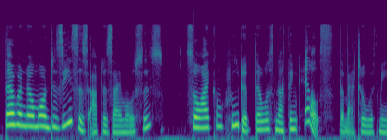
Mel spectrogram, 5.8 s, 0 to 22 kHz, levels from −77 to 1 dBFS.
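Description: At 2.90 s there's a bit error spike, a single sharp tick peaking around -19 dBFS, and another at 5.21 s, around -25 dBFS. A flipped bit made the value leap by a power of two for one to three samples, giving a broadband click unrelated to the speech.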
